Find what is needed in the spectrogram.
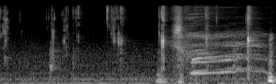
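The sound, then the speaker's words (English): Gum chomped with the mouth open gives a few wet, sloppy smacks and clicks, louder and closer together toward the end. “Yeah, chomping gum. I like to chomp with my mouth open.”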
